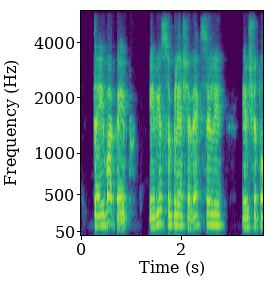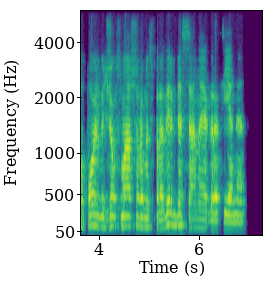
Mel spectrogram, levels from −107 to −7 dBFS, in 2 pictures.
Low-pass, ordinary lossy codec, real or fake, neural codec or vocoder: 5.4 kHz; Opus, 32 kbps; real; none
